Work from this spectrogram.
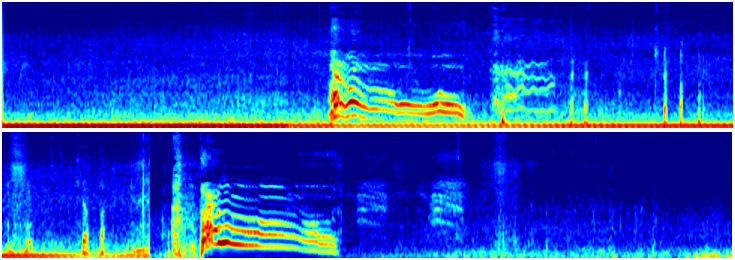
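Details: Sherpa, a pet dog, utters wavering howl-like notes twice, once around the middle and again later with a rising then falling pitch, over a steady low vehicle rumble with scattered clicks.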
